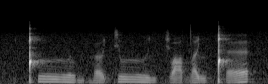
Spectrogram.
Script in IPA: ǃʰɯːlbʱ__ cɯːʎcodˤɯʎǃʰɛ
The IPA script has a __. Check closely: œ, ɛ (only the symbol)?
œ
